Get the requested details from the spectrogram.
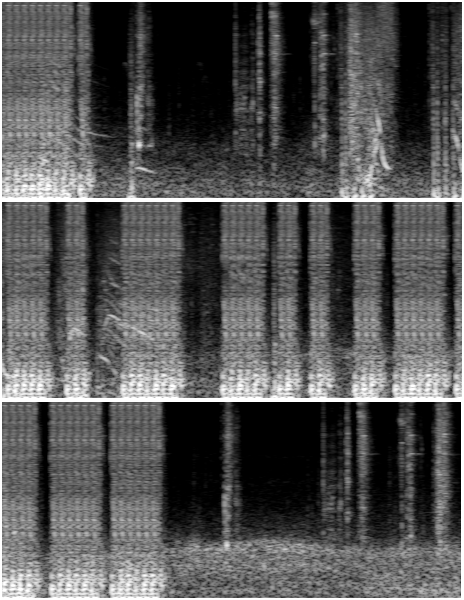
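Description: A rifle's magazine is swapped with metallic clicks.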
